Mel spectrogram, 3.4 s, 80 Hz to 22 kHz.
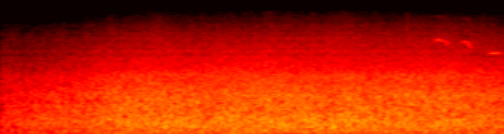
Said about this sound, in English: It's less than 300 feet across. We're standing right by the river. It looks shallow.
